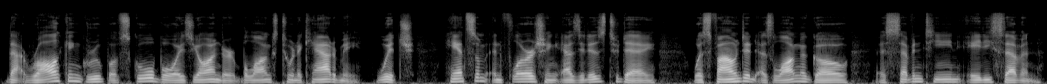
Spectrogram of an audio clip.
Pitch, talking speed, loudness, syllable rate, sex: 105 Hz, 160 wpm, -21 LUFS, 5.0 syllables/s, male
